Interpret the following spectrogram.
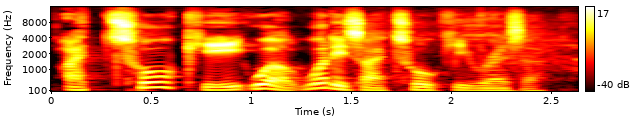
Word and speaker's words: italki: about our wonderful sponsor, italki. Italki, well, what is Italki, Reza? Italki is the name of a company with a silent L in the middle.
